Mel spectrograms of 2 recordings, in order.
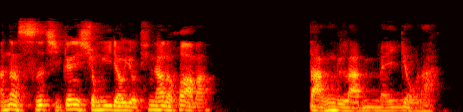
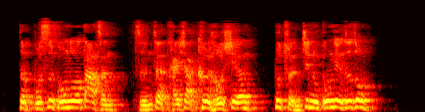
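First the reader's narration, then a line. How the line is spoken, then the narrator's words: Loud scolding. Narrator (Chinese): 司马子期一看，他立刻大声呵斥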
